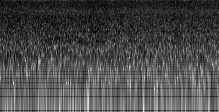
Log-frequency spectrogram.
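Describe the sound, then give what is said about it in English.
Gentle ocean surf washing steadily onto the shore on a morning in Burley, getting calmer after being rough, a continuous soft hiss of water with no distinct crashes, even and unbroken throughout, with no voices. “And so hopefully you can hear that it's getting a little calmer now”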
